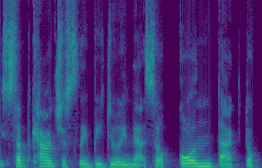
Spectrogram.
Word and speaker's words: contacto: So contacto, contacto, that o, that first o in contacto, contacto. There is no reduction in Spanish with vowels. Those vowels must be in there all the time, even if it's not the emphasized syllable. So in contacto, the tac gets more punch, yeah, naturally, it gets more stress.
